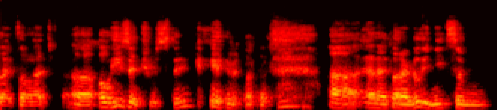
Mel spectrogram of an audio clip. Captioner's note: chuckles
